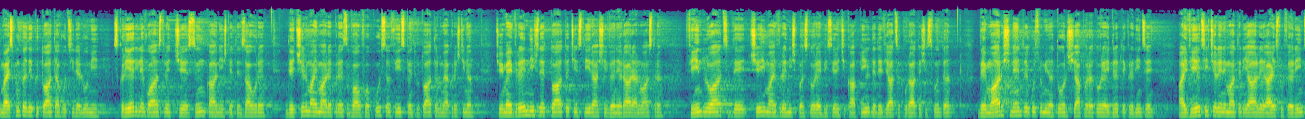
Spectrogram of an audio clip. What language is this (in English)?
Romanian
